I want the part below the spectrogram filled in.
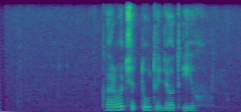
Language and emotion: Russian, neutral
